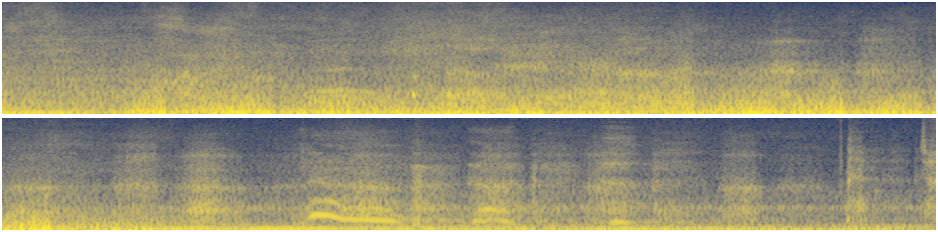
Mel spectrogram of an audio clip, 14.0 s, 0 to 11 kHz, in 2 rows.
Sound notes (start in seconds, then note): 1.5 low, pulsating wind; 8.7 Karn gasps for air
